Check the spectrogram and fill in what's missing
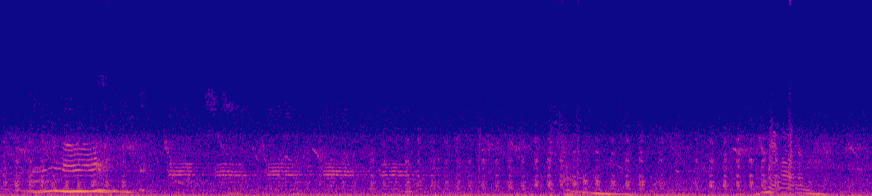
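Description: Egyptian goose gives a loud nasal honk, then a run of rapid, harsh cackling notes and two falling squeals, over a steady low rumble.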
